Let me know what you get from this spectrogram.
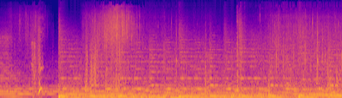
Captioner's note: dramatic tense music; Asher groaning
